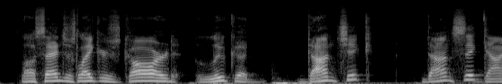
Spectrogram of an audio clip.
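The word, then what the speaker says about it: Dončić: Los Angeles Lakers guard Luca Donic. Dansik Donuch.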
